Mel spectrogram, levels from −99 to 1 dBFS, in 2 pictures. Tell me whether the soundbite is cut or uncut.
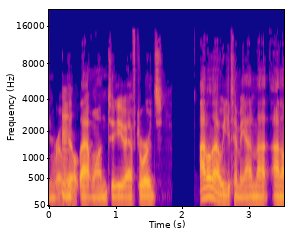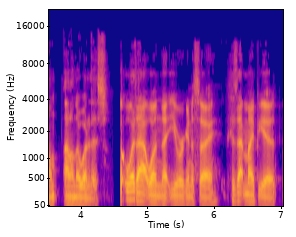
cut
